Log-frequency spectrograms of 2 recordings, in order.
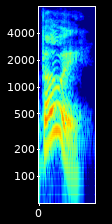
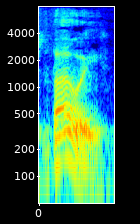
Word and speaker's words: Bowie: I always thought it was Bowie. I thought, well, it's a Scottish name, must be Bowie. But nobody in Scotland pronounces it like that. They pronounce it Bowie, I think.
